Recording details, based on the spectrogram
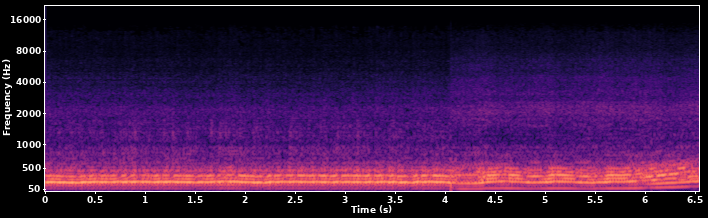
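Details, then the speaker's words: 2022 BMW S1000RR M Package on stock factory tune, cold start before dyno baseline: loud, fast, buzzy idle holds steady, then around four seconds pitch drops and hunts unevenly; high cold-start idle, which a custom tune can correct. "these things happen a very very loud and uh pretty obnoxious Idol to be honest with you for the cold start"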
